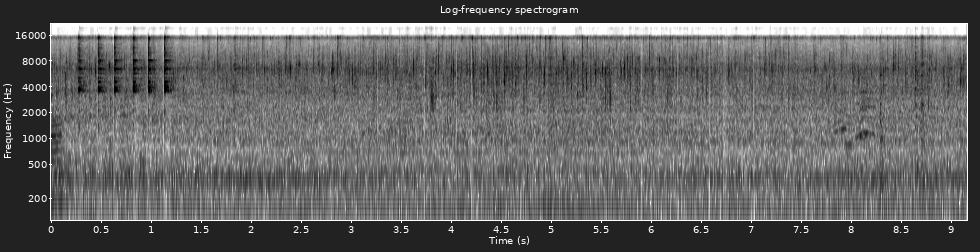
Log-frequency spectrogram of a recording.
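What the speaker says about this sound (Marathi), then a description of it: "मच्छी फ्राय झालेली आहे." Toll fish frying in hot oil, a steady close sizzle that runs throughout, with a few sharp utensil clinks near the start.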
